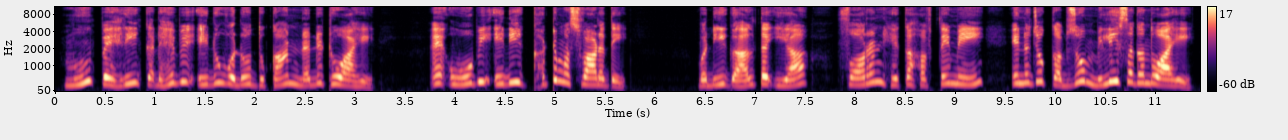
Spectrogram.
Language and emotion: Sindhi, surprised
